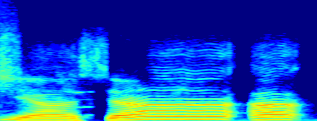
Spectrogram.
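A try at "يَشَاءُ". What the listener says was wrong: Tak ada yang panjang. Tapi sinnya gede, jangan sinnya nenek Rehan, jangan. Shin, ya sya'a.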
